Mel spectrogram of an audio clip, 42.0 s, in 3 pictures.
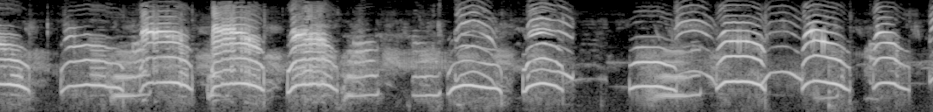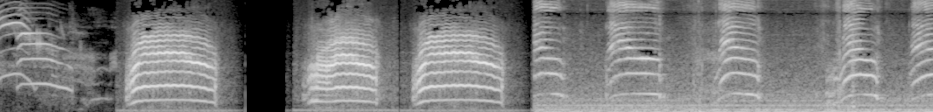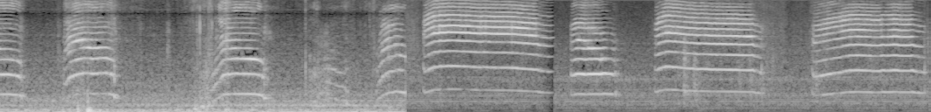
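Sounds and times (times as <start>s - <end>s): cat meowing: 0.0s - 8.7s, 9.5s - 17.3s, 18.6s - 25.6s, 26.4s - 30.0s, 31.0s - 37.3s
kitten mewing: 18.7s - 25.6s, 26.4s - 30.1s, 30.9s - 37.2s
steady low hum: 22.0s - 34.2s.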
